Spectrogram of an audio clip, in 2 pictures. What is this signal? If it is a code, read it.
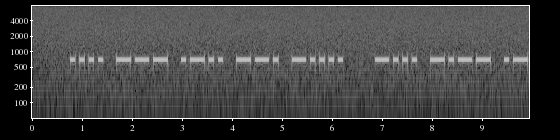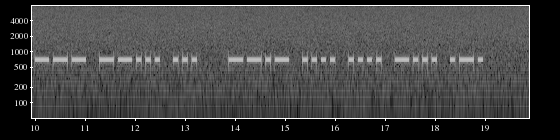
Morse code, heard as a keyed tone, machine-sent, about 13 wpm, 700 Hz. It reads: HOLG6 BY17S QHHBR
